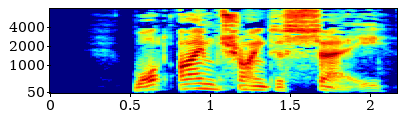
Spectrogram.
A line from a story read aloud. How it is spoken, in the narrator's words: said Vimes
